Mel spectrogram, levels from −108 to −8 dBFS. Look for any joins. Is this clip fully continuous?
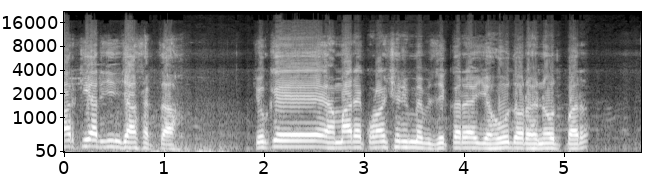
yes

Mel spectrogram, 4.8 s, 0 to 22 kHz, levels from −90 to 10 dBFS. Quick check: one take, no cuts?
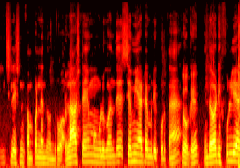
no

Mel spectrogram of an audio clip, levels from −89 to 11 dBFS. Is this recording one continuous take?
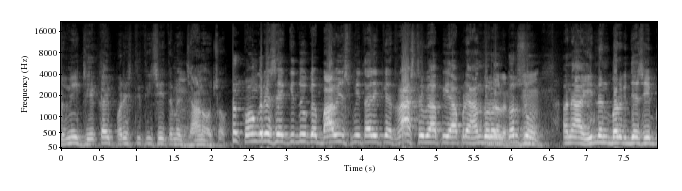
no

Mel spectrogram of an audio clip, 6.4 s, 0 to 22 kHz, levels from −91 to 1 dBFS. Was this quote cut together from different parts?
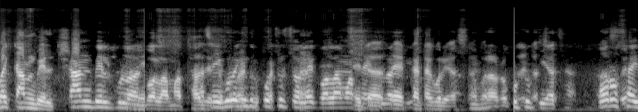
yes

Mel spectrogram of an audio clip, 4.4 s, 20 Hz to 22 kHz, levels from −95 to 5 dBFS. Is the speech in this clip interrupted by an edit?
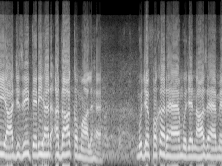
yes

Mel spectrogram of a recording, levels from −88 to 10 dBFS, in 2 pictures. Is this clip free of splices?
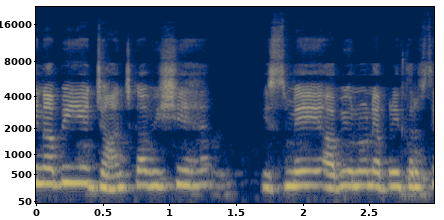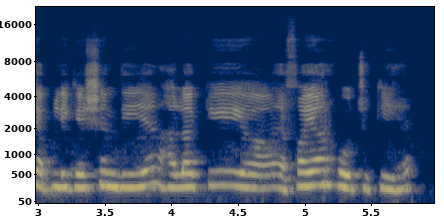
yes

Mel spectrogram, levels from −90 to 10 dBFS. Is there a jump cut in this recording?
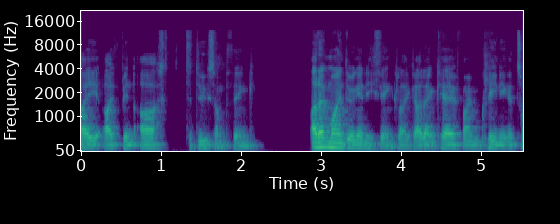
no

